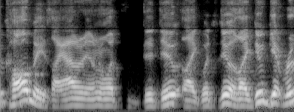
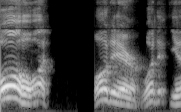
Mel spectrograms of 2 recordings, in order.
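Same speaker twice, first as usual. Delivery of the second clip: failed put-on Hawaiian accent, drifting toward Minnesota; 4 semitones higher than usual. Retelling a big Hawaiian guy behind him at a fight in the stands, bad Hawaiian accent. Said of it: "I can't even do the Hawaiian accent".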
